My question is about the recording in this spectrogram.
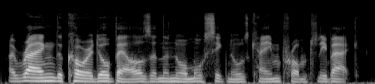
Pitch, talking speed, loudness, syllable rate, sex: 135 Hz, 190 wpm, -20 LUFS, 4.9 syllables/s, male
